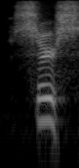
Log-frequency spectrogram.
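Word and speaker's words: Circe: Cerse. Um, yeah. Um, Meline Miller's Cersei. And, uh, you say you call it Cerse. Cerse. You pronounced it Cerse.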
